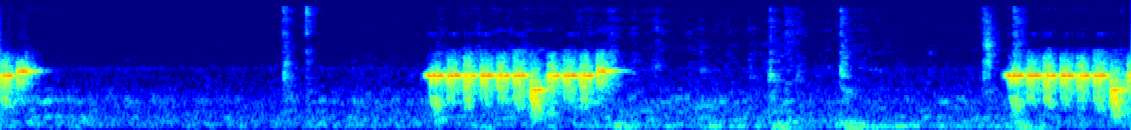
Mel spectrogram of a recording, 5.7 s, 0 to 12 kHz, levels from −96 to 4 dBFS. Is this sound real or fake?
real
